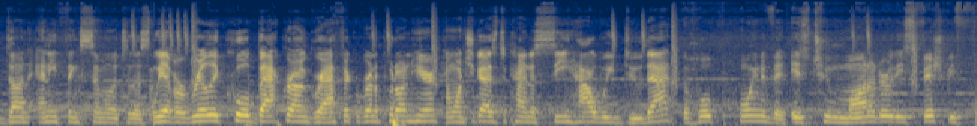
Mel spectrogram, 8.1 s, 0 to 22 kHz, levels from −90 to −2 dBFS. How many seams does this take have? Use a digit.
4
